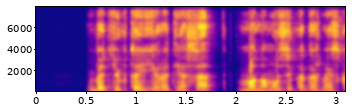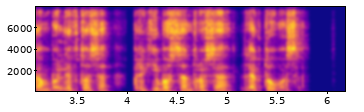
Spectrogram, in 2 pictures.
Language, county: Lithuanian, Vilnius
